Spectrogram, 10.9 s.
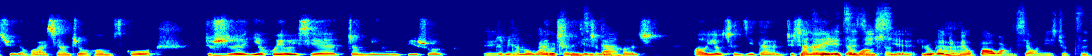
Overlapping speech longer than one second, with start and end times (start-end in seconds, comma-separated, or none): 4.9-6.3, 8.0-9.7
